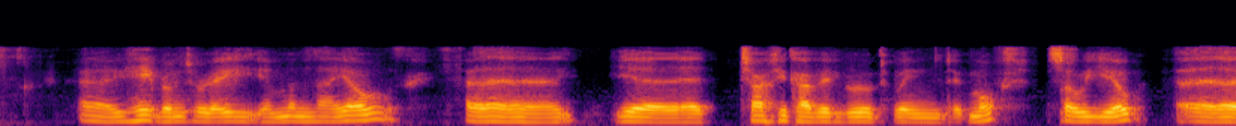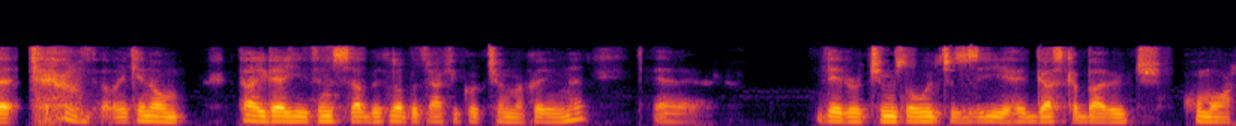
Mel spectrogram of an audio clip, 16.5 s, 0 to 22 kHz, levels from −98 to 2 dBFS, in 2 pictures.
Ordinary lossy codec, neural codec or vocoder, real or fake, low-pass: AAC, 32 kbps; codec, 16 kHz in and 24 kHz out, 0.6 kbps, FocalCodec, streaming, 4096 codes; fake; 5.4 kHz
